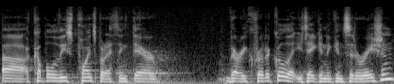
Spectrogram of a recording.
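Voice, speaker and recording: Amid noticeable background noise, a man with a fairly high pitch speaks with fairly even intonation. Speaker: car wash owner speaking at public hearing. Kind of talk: public comment at council hearing. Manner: fast.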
